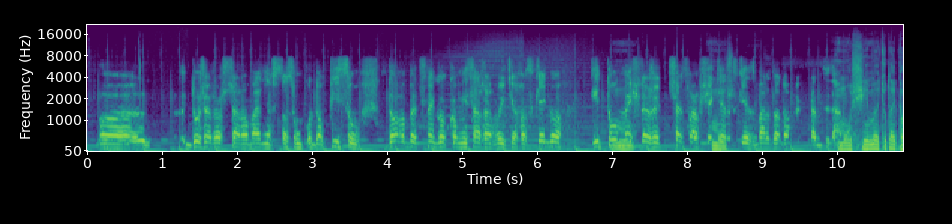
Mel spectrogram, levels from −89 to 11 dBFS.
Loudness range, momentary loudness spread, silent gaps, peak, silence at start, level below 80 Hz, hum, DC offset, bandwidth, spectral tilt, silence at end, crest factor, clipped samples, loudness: 1 LU; 6 LU; none; 0 dBFS; 0 s; -28 dBFS; none; under 0.1%; 13 kHz; -6 dB/octave; 0 s; 12 dB; under 0.1%; -13 LUFS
